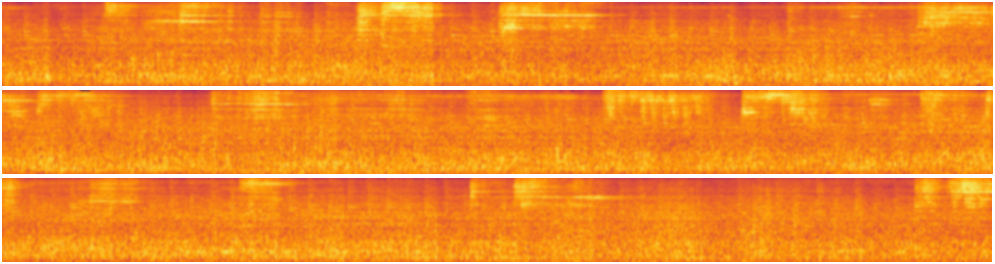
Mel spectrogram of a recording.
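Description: Autorack freight cars rolling past on steel rails: a loud, steady rumble of wheels on track, with brief high-pitched wheel squeals coming and going throughout.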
